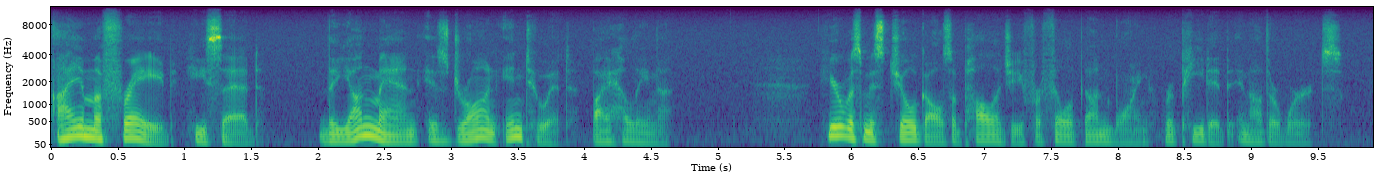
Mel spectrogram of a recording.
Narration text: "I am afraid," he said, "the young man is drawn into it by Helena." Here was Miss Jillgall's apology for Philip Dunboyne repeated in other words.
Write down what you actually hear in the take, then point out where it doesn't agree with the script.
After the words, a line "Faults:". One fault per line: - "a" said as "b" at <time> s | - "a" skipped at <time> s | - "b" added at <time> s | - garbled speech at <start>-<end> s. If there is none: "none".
"I am afraid," he said, "the young man is drawn into it by Helena." Here was Miss Jillgall's apology for Philip Dunboyne repeated in other words.
Faults:
none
